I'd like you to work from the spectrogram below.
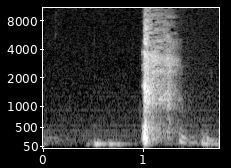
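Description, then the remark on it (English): A single sharp cough from a person getting over a cough bursts out, loud and broad, preceded by a soft low throaty murmur and trailing into quiet breathy rumbles. “Excuse me. Getting over a cough.”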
